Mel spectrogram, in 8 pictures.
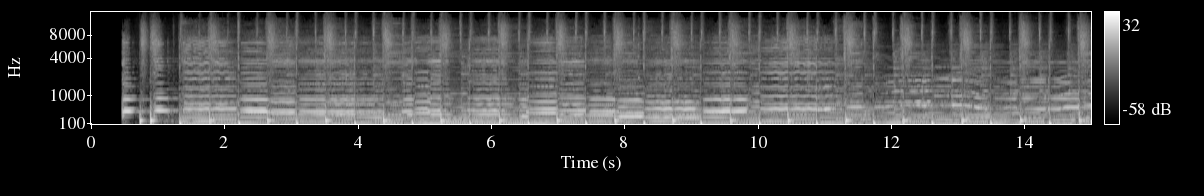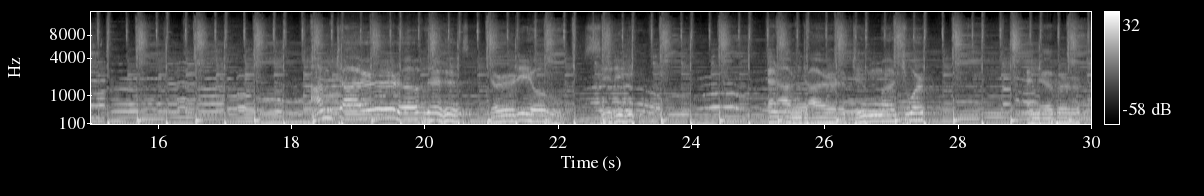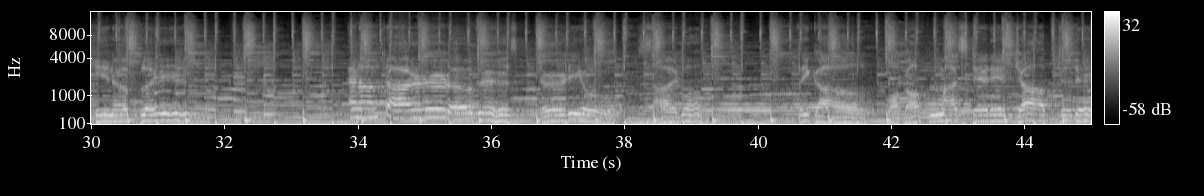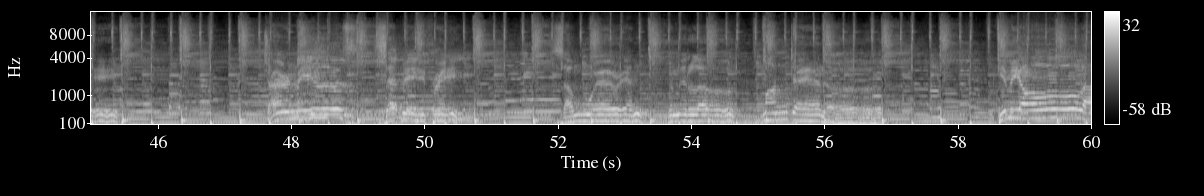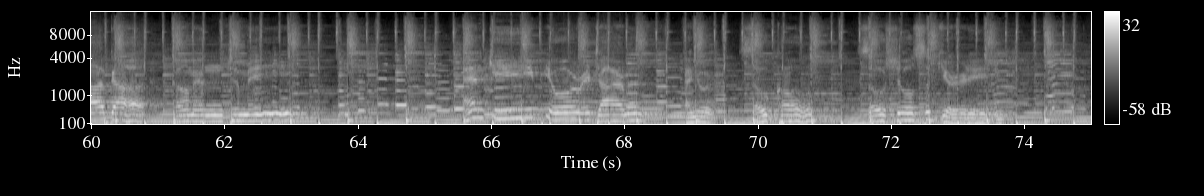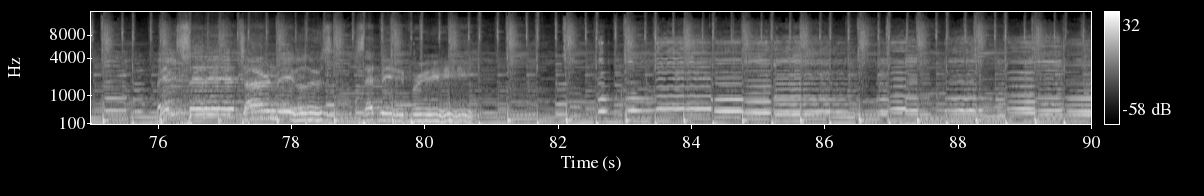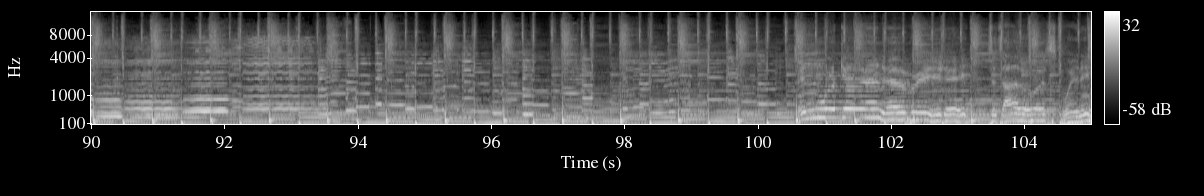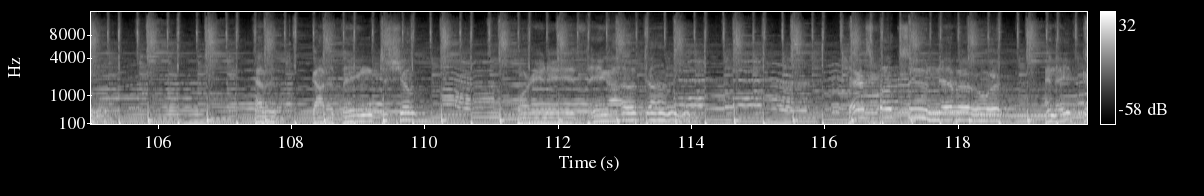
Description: Classic Country, Old Rock N' Roll, Country Gospel, and Blues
